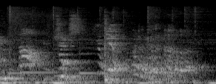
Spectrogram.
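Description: Young children's voices during a classroom game, over background music.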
